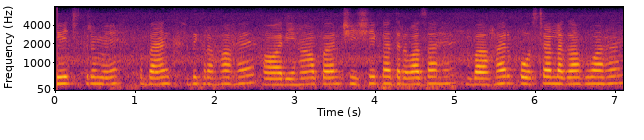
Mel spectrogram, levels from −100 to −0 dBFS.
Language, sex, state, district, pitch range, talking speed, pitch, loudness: Hindi, female, Maharashtra, Dhule, 225-245 Hz, 160 wpm, 235 Hz, -23 LUFS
